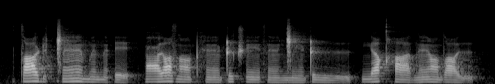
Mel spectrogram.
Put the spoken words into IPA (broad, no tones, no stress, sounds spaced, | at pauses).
tˤ ɨː ɖ e ǁ ɛ̃ː b ɛ̃ n ɛ̃ ʔ e | ʕ ɨː zˤ ɛ̃ː pʰ ɛ̃ː ʈ ɨ t͡ʃʼ ẽː s ɛ̃ː ŋ͡ǁ ẽː ʈ ɨː | ŋ ɛ qʰ aː d ɛ̃ː dˤ ɨː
